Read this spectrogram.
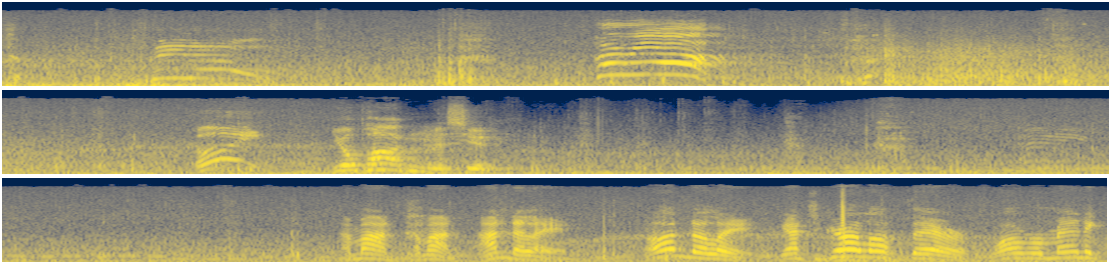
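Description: Footsteps thud quickly across roof tiles.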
